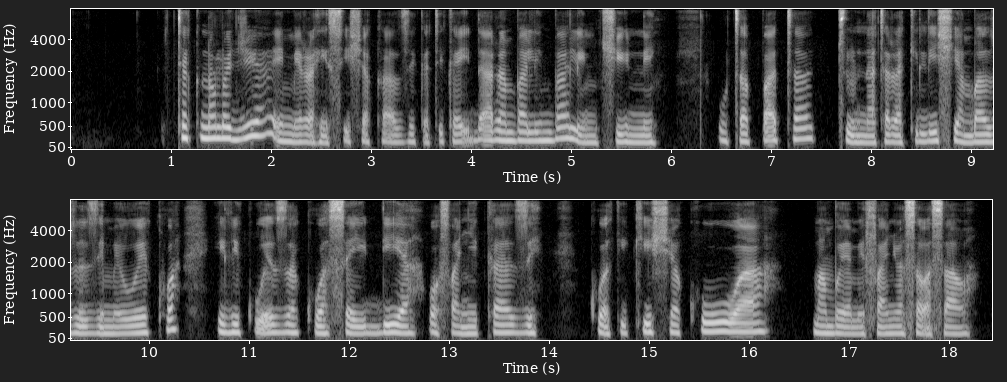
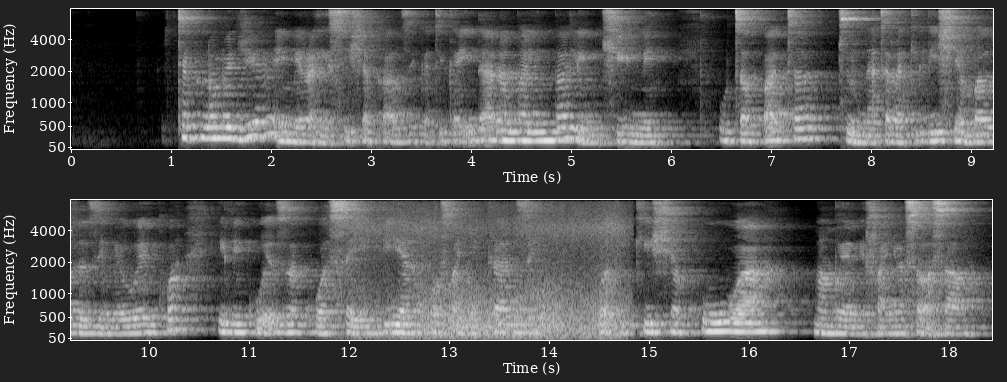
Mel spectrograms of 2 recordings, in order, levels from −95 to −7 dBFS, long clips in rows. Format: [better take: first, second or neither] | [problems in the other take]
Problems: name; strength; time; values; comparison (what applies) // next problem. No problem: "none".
first | background sound (Hiss); 6 dB below the speech // room echo; dies away in 0.9 s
